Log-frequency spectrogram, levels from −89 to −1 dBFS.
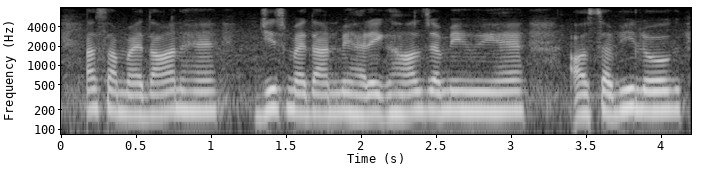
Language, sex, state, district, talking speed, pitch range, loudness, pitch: Angika, male, Bihar, Samastipur, 215 wpm, 180-200 Hz, -20 LUFS, 195 Hz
